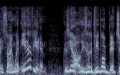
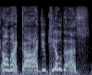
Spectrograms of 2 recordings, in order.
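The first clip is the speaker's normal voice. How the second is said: panicked cry; 8 semitones higher, slower than usual. Retold or imitated. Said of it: "they're like".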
